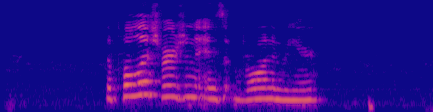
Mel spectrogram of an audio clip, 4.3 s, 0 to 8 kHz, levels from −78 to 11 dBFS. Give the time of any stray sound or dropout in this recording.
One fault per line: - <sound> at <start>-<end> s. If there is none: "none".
none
